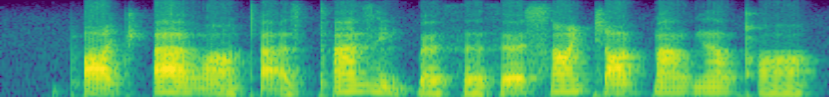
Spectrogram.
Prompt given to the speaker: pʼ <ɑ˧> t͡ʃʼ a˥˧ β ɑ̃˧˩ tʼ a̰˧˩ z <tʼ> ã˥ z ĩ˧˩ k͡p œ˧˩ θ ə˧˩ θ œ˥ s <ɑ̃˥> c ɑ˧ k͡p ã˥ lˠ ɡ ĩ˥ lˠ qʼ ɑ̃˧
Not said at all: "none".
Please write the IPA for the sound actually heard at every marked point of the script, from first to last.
ɑ˧, tʼ, ɑ̃˥

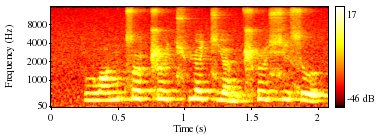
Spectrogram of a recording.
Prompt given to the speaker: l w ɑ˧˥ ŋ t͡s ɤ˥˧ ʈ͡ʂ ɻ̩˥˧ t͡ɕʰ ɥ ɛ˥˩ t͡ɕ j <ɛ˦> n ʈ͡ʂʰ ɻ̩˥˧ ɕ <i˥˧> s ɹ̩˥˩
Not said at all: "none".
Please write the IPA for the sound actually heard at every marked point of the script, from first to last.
ɛ̰˨˩, i˥˧

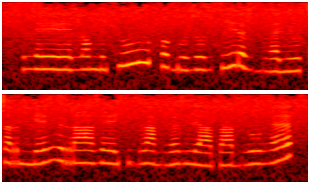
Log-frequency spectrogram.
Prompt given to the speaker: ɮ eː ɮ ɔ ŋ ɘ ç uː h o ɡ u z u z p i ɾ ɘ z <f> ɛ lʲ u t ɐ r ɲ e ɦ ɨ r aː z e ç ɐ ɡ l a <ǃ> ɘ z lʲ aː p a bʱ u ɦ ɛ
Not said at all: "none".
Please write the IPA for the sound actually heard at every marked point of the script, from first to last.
bʱ, ɡʱ

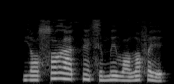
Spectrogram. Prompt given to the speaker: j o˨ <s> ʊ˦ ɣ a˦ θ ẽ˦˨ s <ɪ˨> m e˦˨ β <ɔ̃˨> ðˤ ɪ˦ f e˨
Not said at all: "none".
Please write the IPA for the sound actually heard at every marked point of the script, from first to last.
sˤ, ɪ˨, ɔ˨

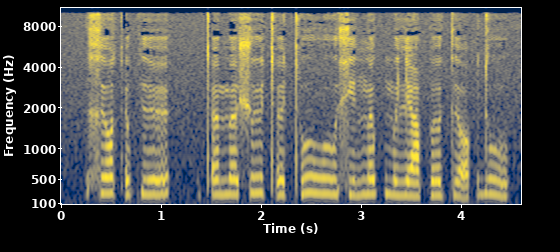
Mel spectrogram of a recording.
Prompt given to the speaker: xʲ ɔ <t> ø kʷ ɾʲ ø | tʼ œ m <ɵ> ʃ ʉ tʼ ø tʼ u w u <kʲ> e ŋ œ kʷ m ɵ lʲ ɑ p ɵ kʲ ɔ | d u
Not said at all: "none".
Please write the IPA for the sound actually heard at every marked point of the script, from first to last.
tʼ, œ, xʲ

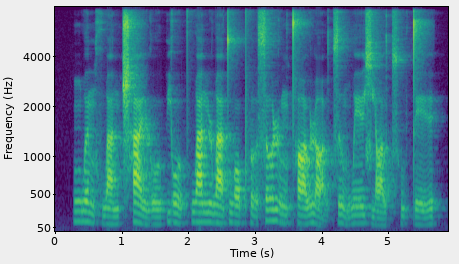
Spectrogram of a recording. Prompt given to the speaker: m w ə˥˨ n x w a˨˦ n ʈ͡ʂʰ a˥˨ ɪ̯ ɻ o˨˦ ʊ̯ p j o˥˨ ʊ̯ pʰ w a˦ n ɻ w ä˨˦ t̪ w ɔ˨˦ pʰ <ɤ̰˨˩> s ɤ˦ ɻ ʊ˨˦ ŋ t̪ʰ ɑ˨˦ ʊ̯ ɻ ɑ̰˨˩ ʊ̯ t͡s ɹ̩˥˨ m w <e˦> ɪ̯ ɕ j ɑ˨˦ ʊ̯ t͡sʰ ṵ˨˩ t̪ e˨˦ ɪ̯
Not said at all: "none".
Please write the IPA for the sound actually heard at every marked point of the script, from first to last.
ɤ̰˨˩, e˦

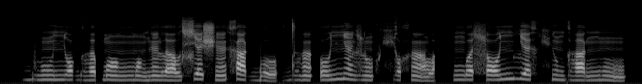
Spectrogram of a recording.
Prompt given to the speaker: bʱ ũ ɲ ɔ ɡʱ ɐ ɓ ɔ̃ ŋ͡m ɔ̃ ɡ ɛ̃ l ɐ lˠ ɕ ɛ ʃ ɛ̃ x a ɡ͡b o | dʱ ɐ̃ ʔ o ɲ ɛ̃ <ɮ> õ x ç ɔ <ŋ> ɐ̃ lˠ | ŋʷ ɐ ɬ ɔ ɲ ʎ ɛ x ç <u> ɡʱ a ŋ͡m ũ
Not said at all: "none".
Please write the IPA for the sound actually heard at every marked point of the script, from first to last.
ɮ, x, ũ

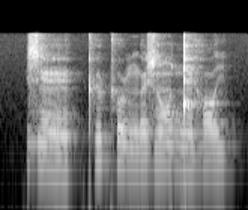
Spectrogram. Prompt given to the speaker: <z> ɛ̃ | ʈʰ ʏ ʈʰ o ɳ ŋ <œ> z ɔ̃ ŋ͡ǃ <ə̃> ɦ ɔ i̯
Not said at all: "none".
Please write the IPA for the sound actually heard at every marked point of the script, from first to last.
z, œ, ɛ̃

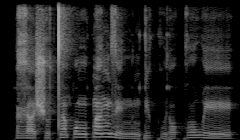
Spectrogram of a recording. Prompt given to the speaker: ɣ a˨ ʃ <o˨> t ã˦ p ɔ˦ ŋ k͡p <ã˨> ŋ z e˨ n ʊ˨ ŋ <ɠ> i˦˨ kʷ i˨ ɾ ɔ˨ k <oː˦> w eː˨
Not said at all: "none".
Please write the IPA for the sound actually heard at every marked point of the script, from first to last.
o˨, ã˦, ɗ, o˦

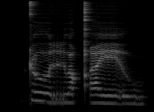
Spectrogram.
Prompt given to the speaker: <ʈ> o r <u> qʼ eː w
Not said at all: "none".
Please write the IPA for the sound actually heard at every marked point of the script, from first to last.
ʈ, u

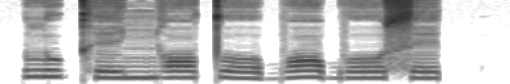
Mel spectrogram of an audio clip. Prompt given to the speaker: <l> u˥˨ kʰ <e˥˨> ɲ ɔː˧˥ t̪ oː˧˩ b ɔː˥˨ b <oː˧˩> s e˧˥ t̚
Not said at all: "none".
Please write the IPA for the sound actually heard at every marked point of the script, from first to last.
l, e˧, oː˧

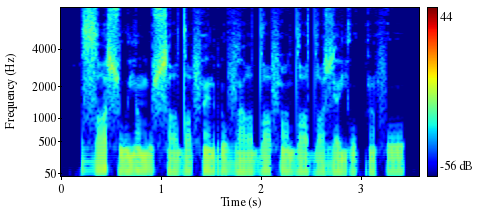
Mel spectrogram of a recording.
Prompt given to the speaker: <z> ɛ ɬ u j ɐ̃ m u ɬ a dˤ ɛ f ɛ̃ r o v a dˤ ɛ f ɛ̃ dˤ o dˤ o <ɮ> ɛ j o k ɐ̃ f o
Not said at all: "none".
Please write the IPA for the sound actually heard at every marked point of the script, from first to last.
zˤ, ɮ

